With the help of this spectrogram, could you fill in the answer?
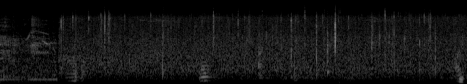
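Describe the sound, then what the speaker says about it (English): Driving rain falls steadily on a rural road in turkey country, a dense continuous hiss with scattered sharper drop patters, close and loud throughout with no speech. "this rain's really driving"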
